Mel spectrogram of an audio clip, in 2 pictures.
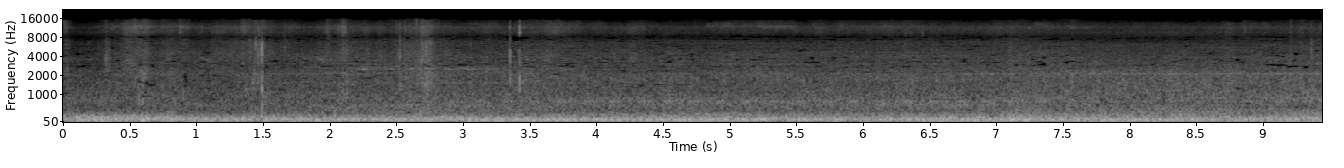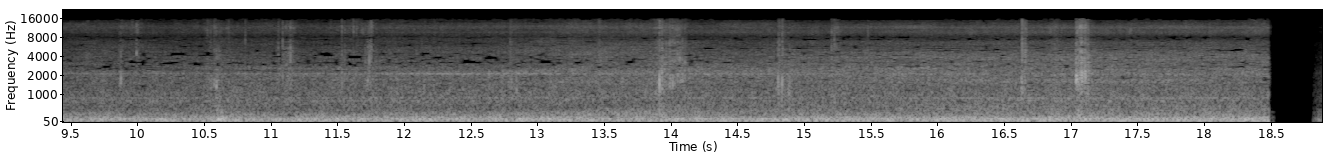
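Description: Steady low engine rumble running throughout, with a few faint clicks.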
